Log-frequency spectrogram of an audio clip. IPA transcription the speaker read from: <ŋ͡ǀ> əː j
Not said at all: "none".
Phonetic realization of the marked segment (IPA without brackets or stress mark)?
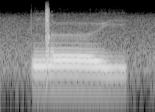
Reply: ŋ͡ǀ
